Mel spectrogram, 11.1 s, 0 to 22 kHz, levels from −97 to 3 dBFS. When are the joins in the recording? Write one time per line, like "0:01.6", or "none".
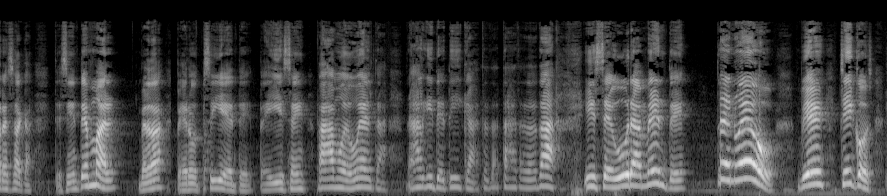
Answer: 0:02.1
0:02.6
0:04.0
0:06.0
0:09.0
